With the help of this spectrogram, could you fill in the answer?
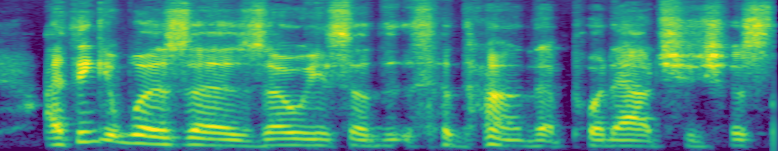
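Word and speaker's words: Saldaña: Well, how do you say her name? Danya. Saldana. Saldana. Yeah, that's how you're supposed to say it.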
